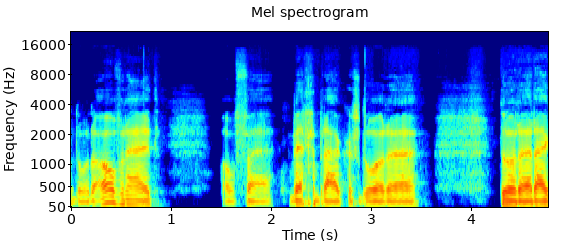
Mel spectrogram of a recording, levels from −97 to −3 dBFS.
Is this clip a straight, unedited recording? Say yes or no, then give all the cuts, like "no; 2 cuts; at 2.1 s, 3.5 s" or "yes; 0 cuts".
yes; 0 cuts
